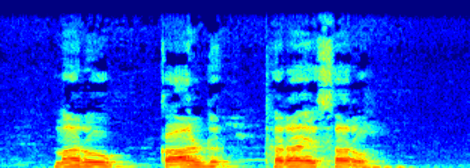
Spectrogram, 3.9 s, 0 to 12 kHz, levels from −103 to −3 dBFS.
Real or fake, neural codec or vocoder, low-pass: fake; vocoder, 44.1 kHz, 128 mel bands every 512 samples, BigVGAN v2; 10.8 kHz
